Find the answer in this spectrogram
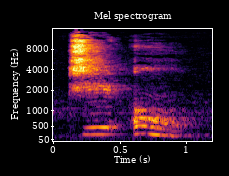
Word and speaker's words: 重: 重，重，重，重 zhong 重重，重，重 zhong 重。 Please say the syllable of zhong 重。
